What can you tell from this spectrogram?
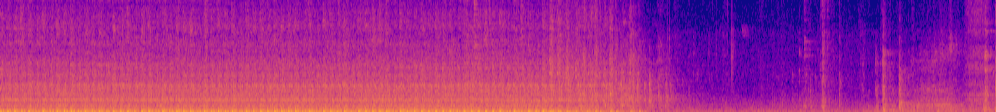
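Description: Two-stage snowblower's small single-cylinder engine running steadily, then shut off about six seconds in and quickly coasting to a stop. A few light knocks follow in the quiet.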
